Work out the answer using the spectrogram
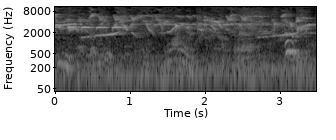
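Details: Caged Oriental magpie-robin in Jakarta, Indonesia, after its moult, singing busy overlapping whistles, buzzy chatter and rising glides, several short notes each second, with soft lower squeaks underneath.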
